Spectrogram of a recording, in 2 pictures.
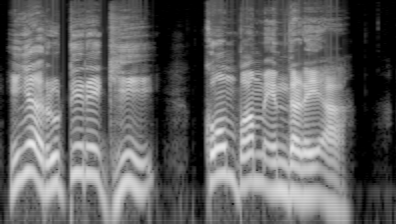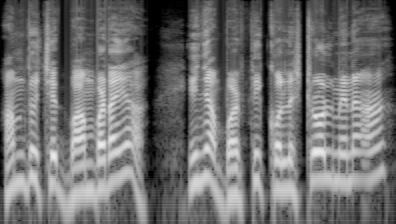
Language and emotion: Santali, angry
